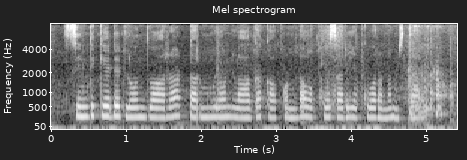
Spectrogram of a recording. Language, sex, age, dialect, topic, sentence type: Telugu, female, 60-100, Telangana, banking, statement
